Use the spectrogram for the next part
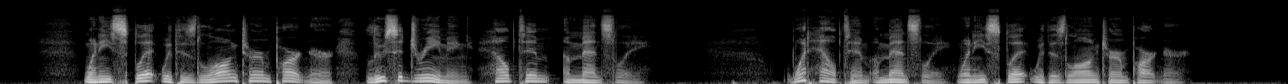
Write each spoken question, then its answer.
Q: What helped him immensely when he split with his long-term partner?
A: Lucid dreaming helped him immensely when he split with his long-term partner.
